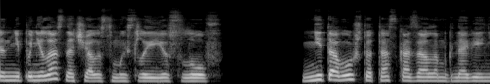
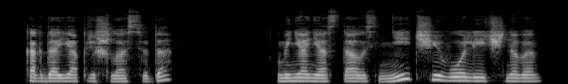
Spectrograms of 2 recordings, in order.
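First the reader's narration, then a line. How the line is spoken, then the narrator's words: Calm. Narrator (Russian): спокойно сказала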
